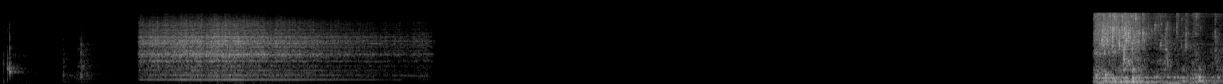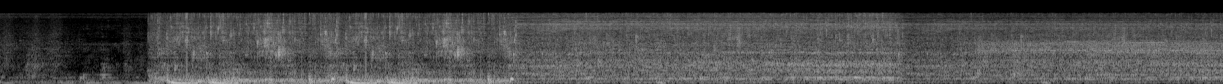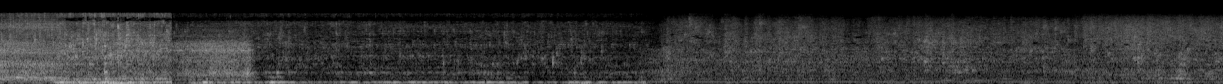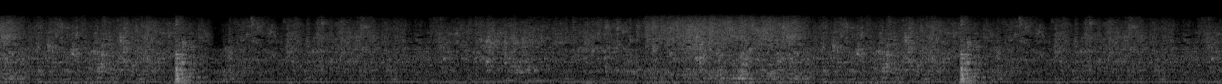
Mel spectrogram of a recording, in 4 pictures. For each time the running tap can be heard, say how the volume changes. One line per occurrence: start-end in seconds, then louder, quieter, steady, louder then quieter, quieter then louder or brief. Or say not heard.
10.9-48.8 quieter.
